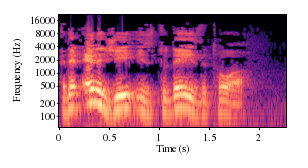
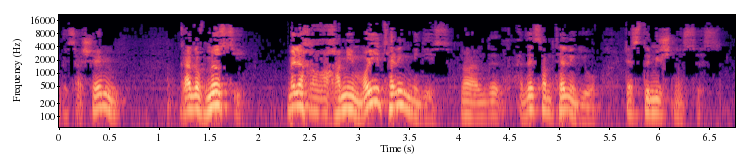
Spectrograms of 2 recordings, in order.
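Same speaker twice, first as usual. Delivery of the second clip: normal talking voice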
